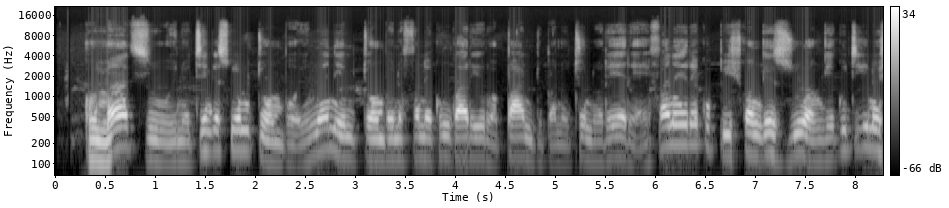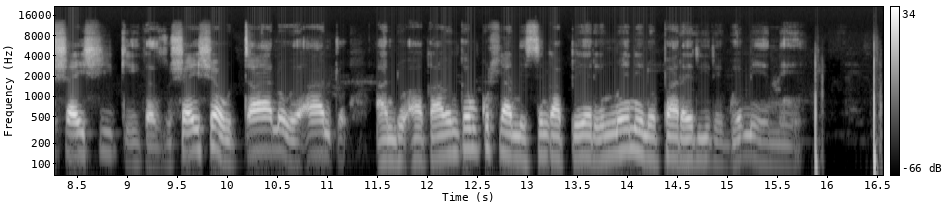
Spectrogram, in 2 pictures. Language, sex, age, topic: Ndau, male, 18-24, health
